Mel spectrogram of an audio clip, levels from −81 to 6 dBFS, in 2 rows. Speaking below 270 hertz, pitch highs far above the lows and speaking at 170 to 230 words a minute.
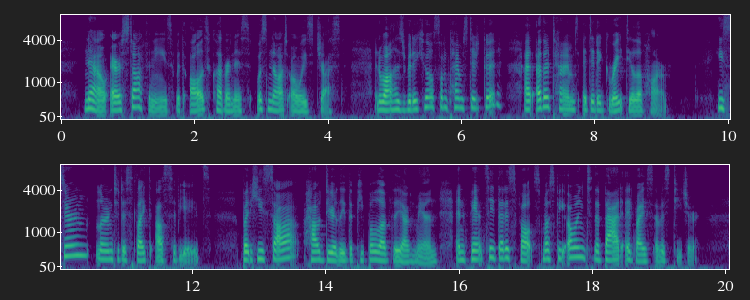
Yes: medium, 185 Hz; wide, 5.8 semitones; average, 175 wpm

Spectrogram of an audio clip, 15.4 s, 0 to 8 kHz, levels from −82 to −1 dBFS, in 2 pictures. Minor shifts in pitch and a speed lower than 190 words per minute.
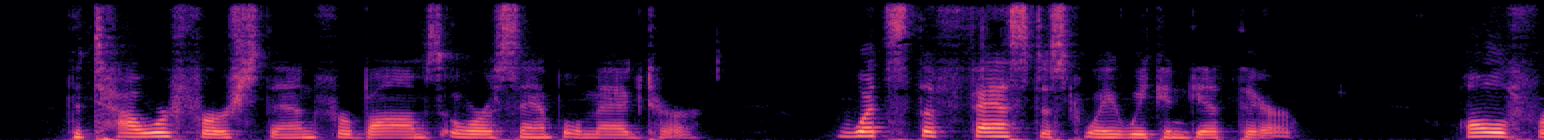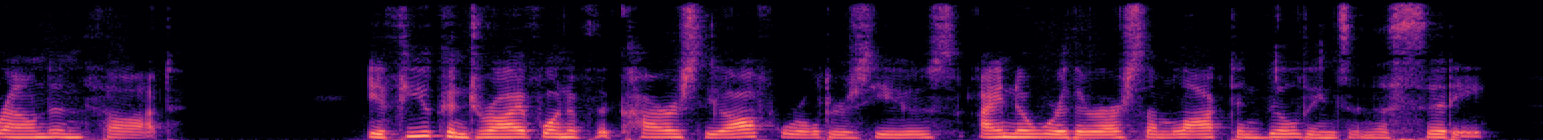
Yes: narrow, 2.2 semitones; average, 175 wpm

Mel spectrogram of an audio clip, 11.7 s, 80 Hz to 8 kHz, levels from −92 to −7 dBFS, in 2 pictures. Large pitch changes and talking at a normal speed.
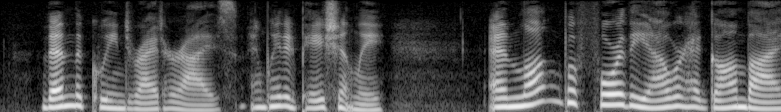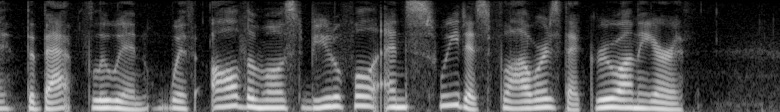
No: average, 4.0 semitones; average, 175 wpm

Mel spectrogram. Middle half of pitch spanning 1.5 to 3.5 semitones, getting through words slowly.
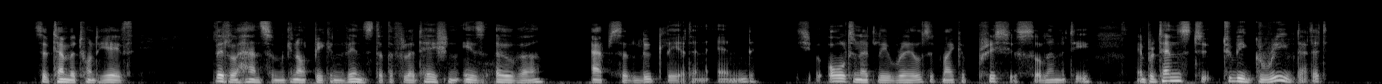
Yes: average, 3.1 semitones; slow, 130 wpm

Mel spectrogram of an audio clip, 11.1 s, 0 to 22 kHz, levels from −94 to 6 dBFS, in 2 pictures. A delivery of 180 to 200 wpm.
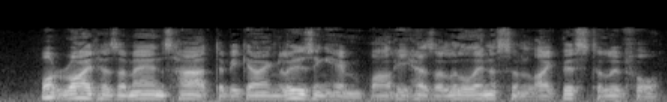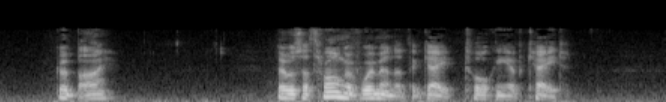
Yes: average, 195 wpm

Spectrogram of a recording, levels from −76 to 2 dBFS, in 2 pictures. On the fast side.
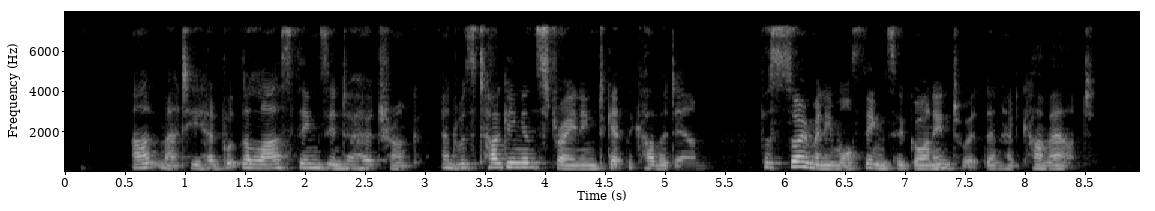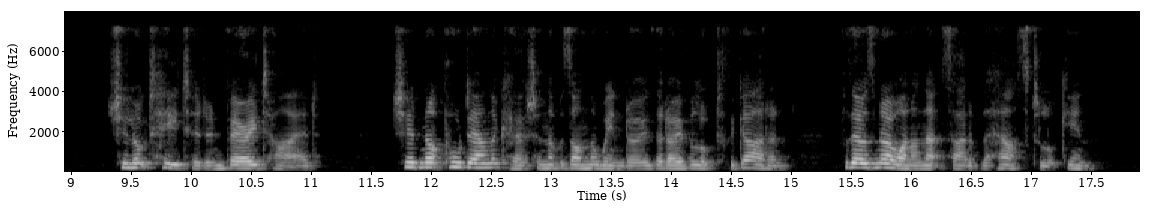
Yes: fast, 235 wpm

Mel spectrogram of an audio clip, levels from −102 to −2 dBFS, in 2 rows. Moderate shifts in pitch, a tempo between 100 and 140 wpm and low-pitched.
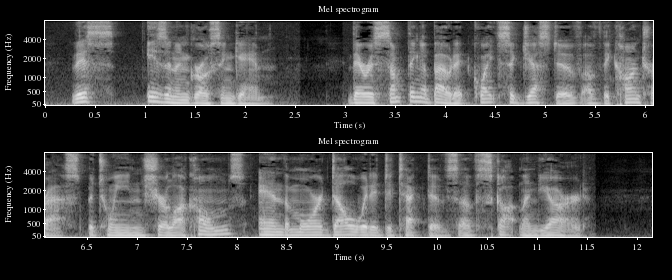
Yes: average, 4.6 semitones; slow, 135 wpm; low, 100 Hz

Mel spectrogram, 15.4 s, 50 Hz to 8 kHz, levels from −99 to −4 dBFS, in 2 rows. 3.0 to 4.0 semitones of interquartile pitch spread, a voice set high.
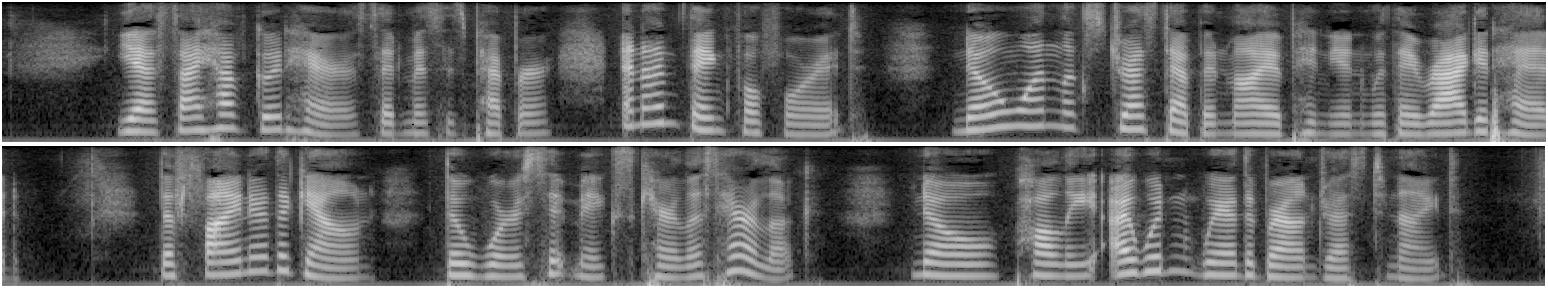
No: average, 4.6 semitones; high, 200 Hz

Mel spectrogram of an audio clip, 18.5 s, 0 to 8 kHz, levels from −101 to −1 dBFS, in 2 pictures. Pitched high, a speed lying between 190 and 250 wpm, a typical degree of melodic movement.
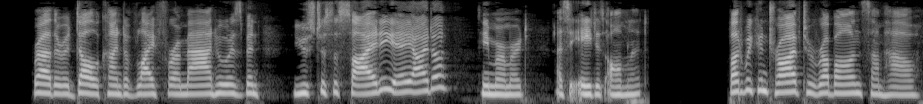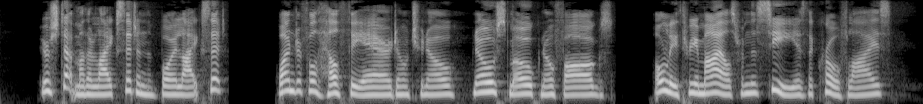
Yes: high, 205 Hz; average, 200 wpm; average, 3.4 semitones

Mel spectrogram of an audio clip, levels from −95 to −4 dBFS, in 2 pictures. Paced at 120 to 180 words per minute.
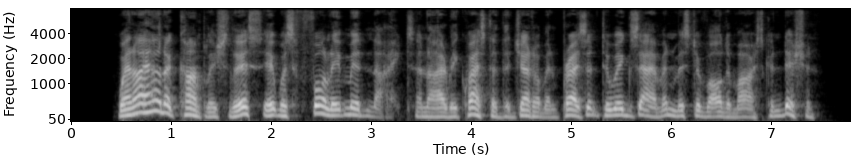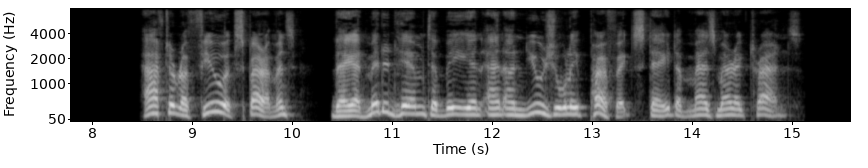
Yes: average, 140 wpm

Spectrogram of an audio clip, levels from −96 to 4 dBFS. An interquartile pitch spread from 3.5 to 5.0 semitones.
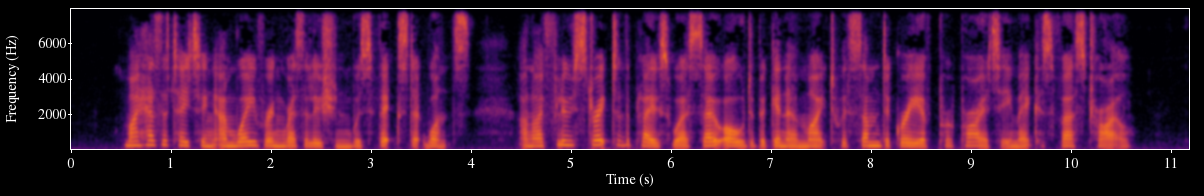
No: average, 3.1 semitones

